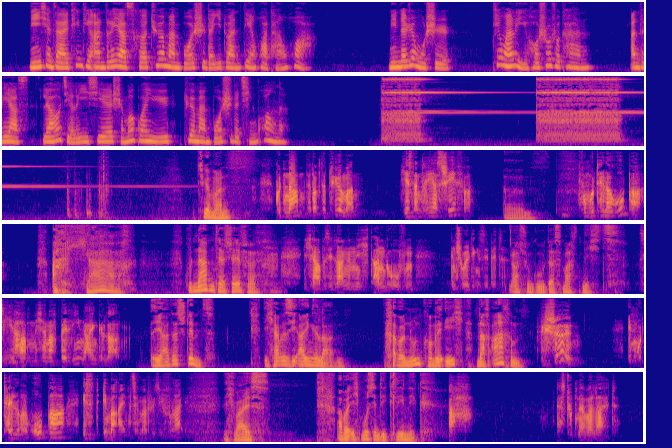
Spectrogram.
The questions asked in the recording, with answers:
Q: 您的任务是听完了以后说说看 Andreas 了解了一些什么关于 Thürmann 博士的情况呢?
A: Andreas 得知了两件事。第一件是 Thürmann 博士要到亚琛来。 第二件是 Thürmann 博士得进医院。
